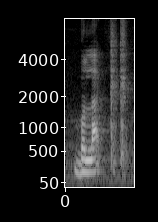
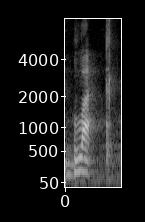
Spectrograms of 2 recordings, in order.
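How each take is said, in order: First: The k sound is pronounced twice, separately. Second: The k sound is pronounced only once. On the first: The speaker calls it wrong. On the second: The speaker calls it right.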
